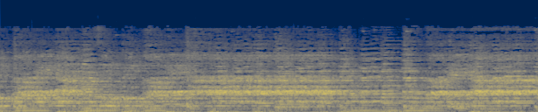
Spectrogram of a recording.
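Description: Large church choir singing long held chords with orchestral accompaniment.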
